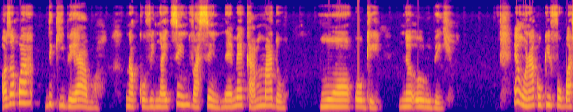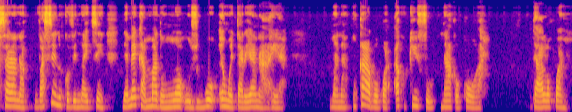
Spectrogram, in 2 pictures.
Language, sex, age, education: Igbo, female, 15-29, tertiary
